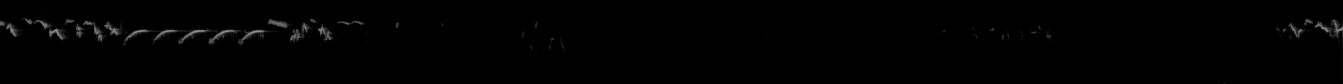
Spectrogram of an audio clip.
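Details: Olive-backed pipit song: a high, rapid run of sharp notes, then a string of about seven quick downslurred whistles. A long quiet stretch follows with faint distant chirps, and the song starts again at the end.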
